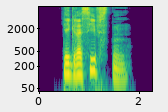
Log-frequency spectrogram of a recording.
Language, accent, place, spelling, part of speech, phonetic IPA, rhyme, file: German, Germany, Berlin, degressivsten, adjective, [deɡʁɛˈsiːfstn̩], -iːfstn̩, De-degressivsten.ogg
- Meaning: 1. superlative degree of degressiv 2. inflection of degressiv: strong genitive masculine/neuter singular superlative degree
